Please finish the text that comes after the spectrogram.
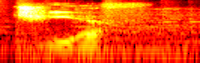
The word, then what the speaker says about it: GIF: it's pronounced memes and GF with the hard G here for it I'm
